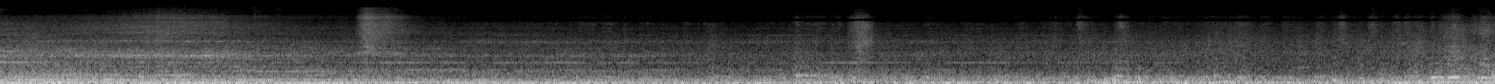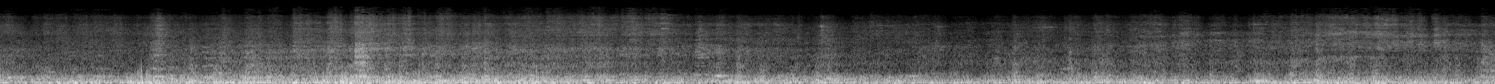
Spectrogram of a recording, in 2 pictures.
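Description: BNSF freight train passing close by: the diesel locomotives' engine hum in the first few seconds, then loaded covered hopper cars of a grain train rolling past with a steady rumble and the clack of wheels over the rails.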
